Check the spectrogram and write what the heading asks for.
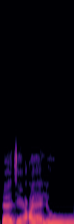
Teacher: अलिफ मद्दा आ गया है, तो हमने यहाँ पे एक अलिफ के बराबर लंबा करना है, मद इसलिए हो रही है, फला तजअलू। जीम पे हमारा कलकला हो रहा है, जब भी जीम साकिन दिखे तो वहाँ पे कलकला करना है, तजअलू नहीं पढ़ना, ठीक है, इसको हिलाना है, तजअलू।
